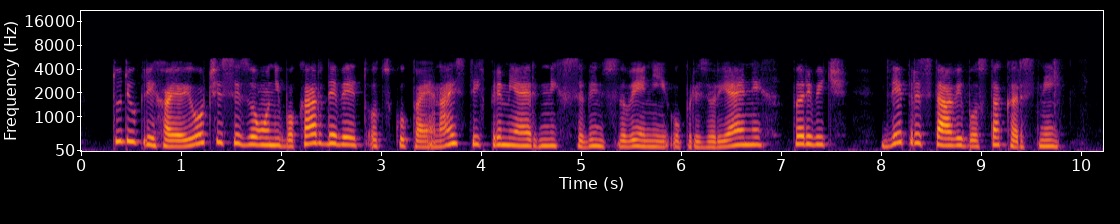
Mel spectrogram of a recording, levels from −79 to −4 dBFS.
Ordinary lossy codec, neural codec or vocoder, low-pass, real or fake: none; codec, 16 kHz in and 24 kHz out, 1 kbps, XY-Tokenizer; 5.4 kHz; fake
